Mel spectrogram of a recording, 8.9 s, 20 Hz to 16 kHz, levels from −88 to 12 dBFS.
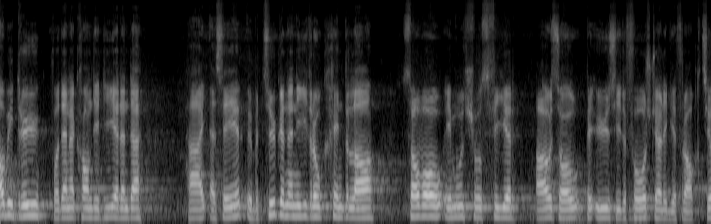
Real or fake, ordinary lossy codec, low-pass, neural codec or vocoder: real; Opus, 24 kbps; 14.4 kHz; none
